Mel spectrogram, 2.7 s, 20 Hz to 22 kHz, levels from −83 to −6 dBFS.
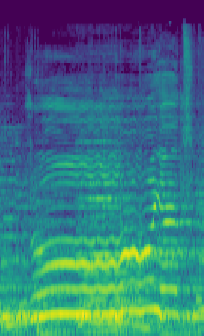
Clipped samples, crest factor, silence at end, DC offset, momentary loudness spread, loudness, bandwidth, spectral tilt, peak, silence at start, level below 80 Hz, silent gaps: under 0.1%; 10 dB; 0 s; under 0.1%; 6 LU; -13 LUFS; 16 kHz; -5.5 dB/octave; -2 dBFS; 0 s; -36 dBFS; none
